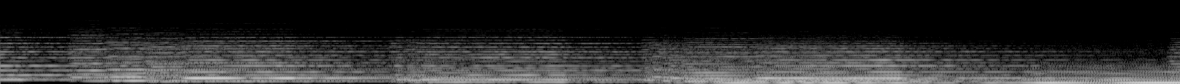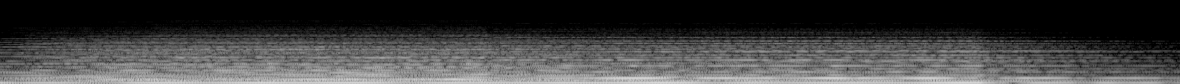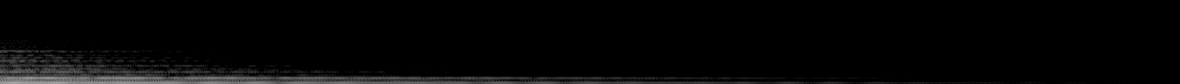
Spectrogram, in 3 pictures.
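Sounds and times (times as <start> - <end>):
organ through Sony DRE 2000 and DPS R7 Taj Mahal reverb: 0.7 - 26.7.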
